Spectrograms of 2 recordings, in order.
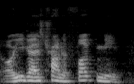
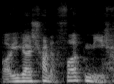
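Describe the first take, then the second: First: Loud, high imitation of the boss again; mock angry yell. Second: Loud, high imitation of the boss yelling; mock angry yell. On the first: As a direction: shout it like the red-faced boss. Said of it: "I remember he said". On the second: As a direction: belt it out like the furious boss. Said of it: "yelling at me".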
